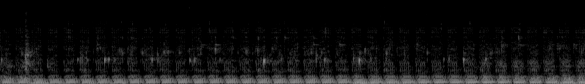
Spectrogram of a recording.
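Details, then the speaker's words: DeLonghi coffee machine showing a red triangle error: rhythmic metallic grinding, about three pulses per second, as the brew unit drives to its down position; suspected worn main gear on the shaft that moves the brew unit. "in uh down position of the Brew unit it sounds very bad so if you hear such sound you need uh do action what I will tell you"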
